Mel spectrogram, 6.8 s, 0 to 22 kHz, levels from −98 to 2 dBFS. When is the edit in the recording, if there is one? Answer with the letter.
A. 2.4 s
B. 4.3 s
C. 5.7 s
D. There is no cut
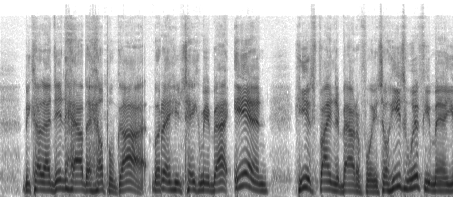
A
